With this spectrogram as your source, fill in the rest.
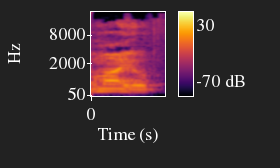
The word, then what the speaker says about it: mile: Olha a palavra mile. Vamos falar dela, mile. Tem duas regras. Nós já aprendemos que o L é o E é mudo. E o I com E é I, então ficou mile.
